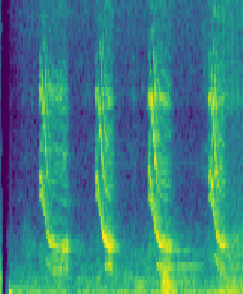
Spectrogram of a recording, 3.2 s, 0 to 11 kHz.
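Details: Green-winged saltator, possibly in a subdued or cowed state, with four loud descending whistled notes about 0.7 seconds apart, each sliding steeply downward, after a brief click at the start.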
